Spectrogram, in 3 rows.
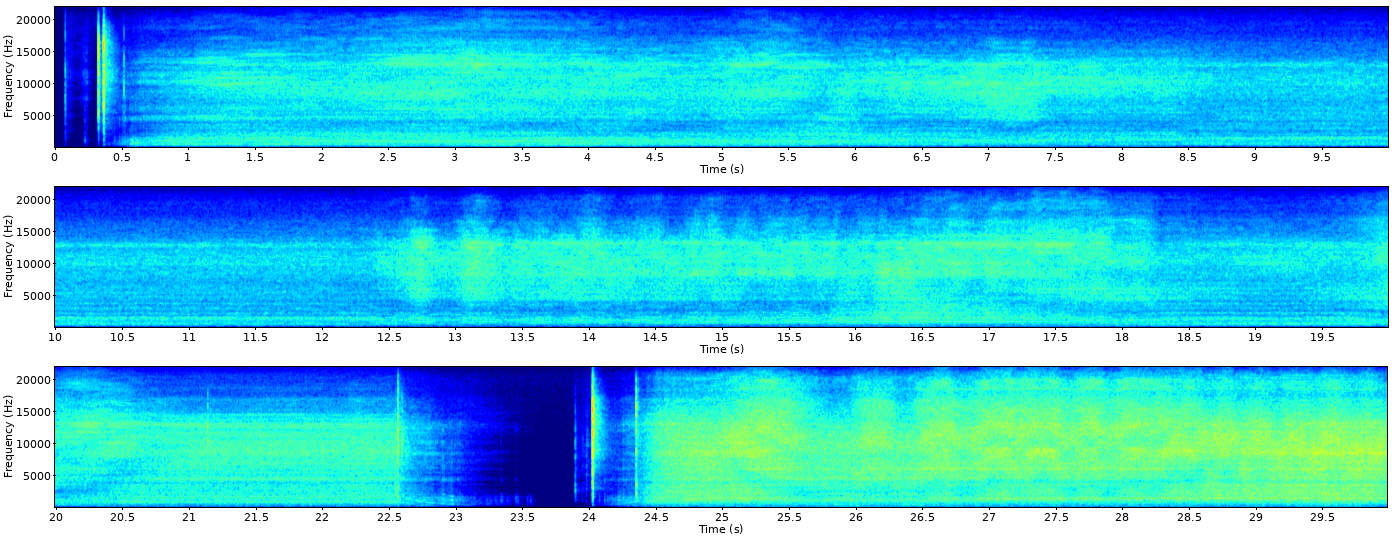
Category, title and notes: Sound effects > Objects / House appliances
Hairdryer Stereo
Close-recorded hairdryer operating at medium power. This is a demo from the full "Apartment Foley Sound Pack Vol. 1", which contains 60 core sounds and over 300 variations. Perfect for any project genre.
